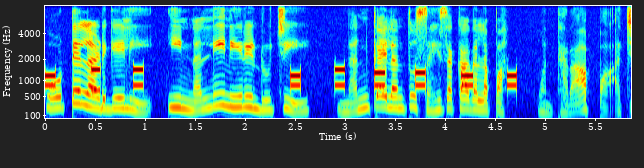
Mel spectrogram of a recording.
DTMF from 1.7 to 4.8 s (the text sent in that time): 798877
